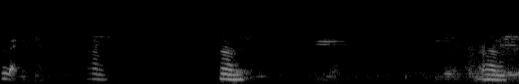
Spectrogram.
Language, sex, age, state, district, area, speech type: Kannada, female, 18-30, Karnataka, Gadag, urban, conversation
